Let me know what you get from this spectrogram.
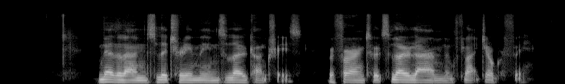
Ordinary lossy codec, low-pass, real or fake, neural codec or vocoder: none; 10.8 kHz; fake; codec, 32 kHz, 1.9 kbps, SNAC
